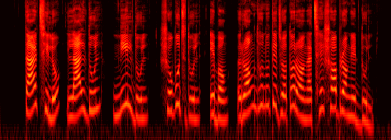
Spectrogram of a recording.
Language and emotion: Bengali, neutral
